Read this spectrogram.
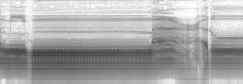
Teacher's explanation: nun sukun bertemu dengan mim dibaca tahan dua harakat sambil nun sukunnya dimasukkan ke dalam huruf mim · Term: idgham bigunah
